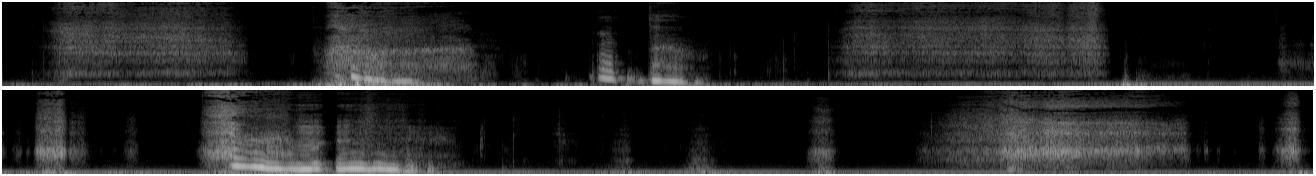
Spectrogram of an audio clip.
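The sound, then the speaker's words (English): Slow, deep breathing during a relaxation breathing exercise: long airy inhales and exhales alternate with a few drawn-out, voiced sighs, unhurried and spaced apart, with no talking over them. “Create some space between your upper and your lower teeth. And breathe. Okay, let's try breathing here.”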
